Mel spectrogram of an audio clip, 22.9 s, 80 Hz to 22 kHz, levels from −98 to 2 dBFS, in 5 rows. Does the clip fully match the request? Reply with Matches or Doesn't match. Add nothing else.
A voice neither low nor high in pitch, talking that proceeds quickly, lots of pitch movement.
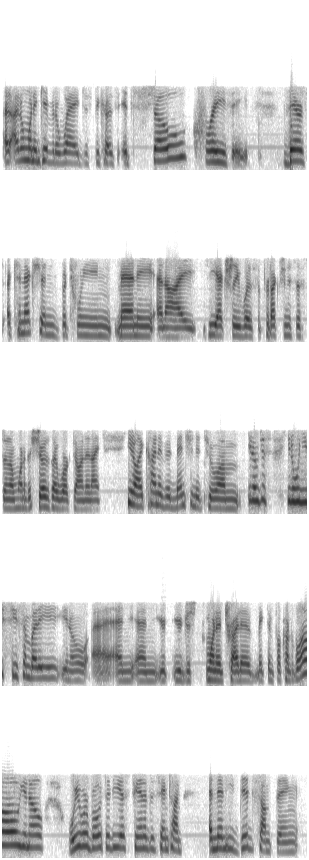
Doesn't match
